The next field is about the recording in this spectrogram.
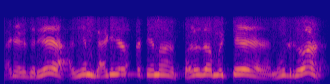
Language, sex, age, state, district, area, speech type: Kannada, male, 45-60, Karnataka, Belgaum, rural, conversation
